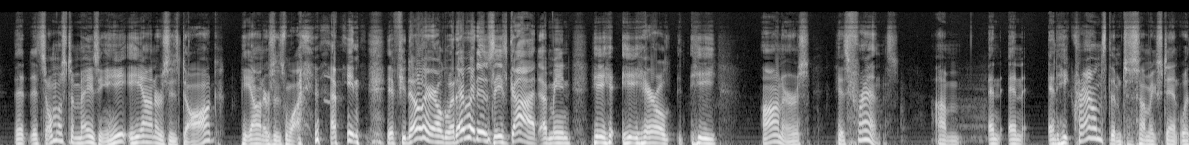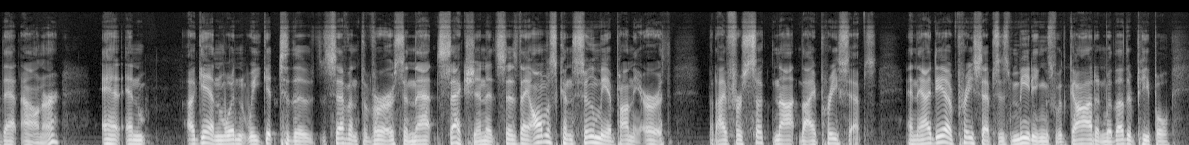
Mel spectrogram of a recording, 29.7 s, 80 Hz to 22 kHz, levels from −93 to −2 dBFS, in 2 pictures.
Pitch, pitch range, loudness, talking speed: 120 Hz, 105-140 Hz, -15 LUFS, 175 wpm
